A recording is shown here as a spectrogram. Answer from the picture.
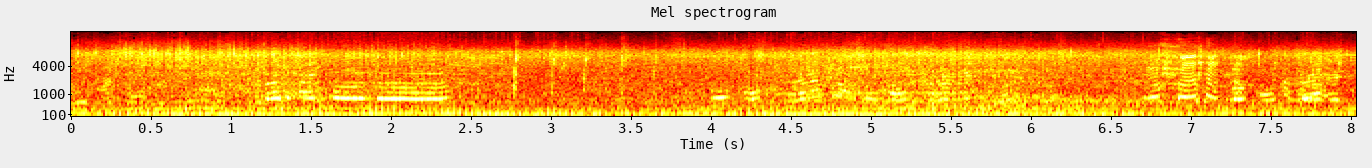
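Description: A steady low drone of a running motor, with people's voices talking in the background.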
